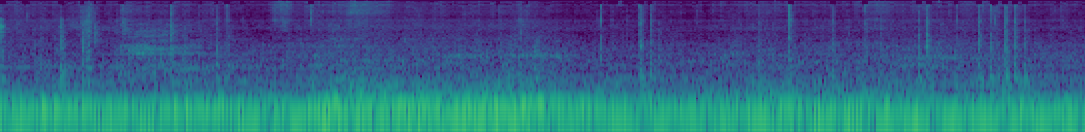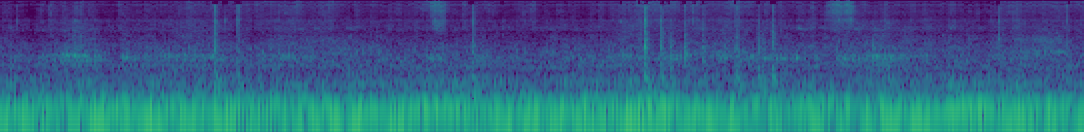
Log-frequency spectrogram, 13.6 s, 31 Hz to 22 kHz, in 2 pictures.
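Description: A Chevy C10 pickup's engine rumbles steadily while driving, a low continuous drone with small shifts in tone and road noise throughout.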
